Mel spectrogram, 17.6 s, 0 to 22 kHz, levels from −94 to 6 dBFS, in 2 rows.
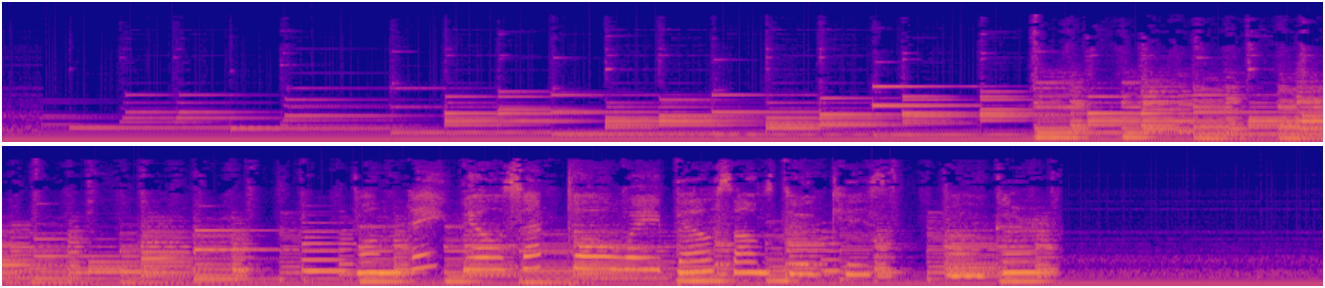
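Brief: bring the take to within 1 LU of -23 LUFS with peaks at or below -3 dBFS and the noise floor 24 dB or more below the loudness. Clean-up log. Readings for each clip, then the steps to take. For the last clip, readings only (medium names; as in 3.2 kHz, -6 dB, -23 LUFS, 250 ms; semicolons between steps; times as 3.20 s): tick rate 55 per s; hum 50 Hz; highest harmonic 250 Hz; hum level -44 dBFS; loudness -30.5 LUFS; peak level -15.0 dBFS; loudness target -23.0 LUFS
-> de-click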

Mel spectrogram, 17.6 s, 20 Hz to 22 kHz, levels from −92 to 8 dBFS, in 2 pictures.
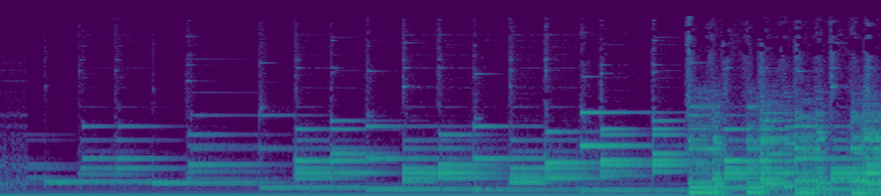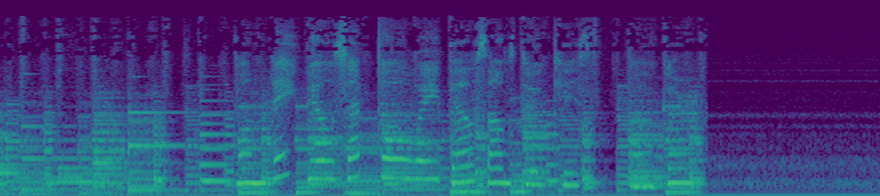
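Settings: tick rate 0.057 per s; hum 50 Hz; highest harmonic 250 Hz; hum level -45 dBFS
-> de-hum 50 Hz, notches 5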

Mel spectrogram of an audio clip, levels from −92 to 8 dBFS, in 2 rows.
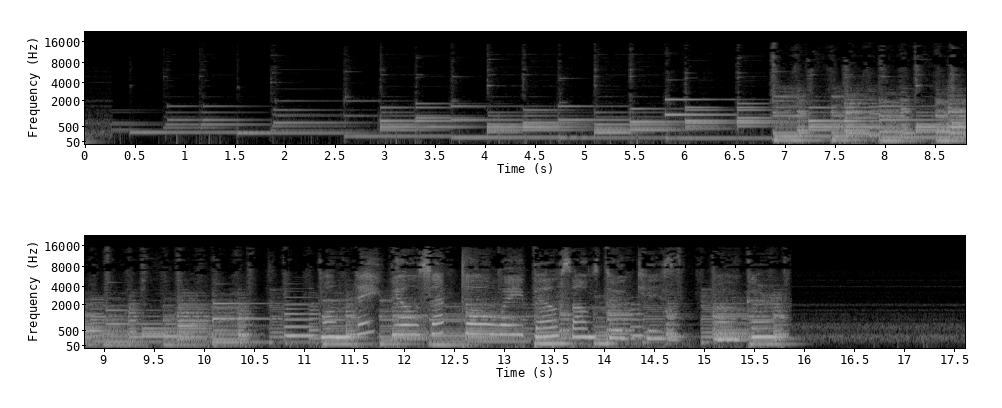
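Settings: hum not found; loudness -31.0 LUFS; peak level -15.0 dBFS; loudness target -23.0 LUFS
-> trim +8 dB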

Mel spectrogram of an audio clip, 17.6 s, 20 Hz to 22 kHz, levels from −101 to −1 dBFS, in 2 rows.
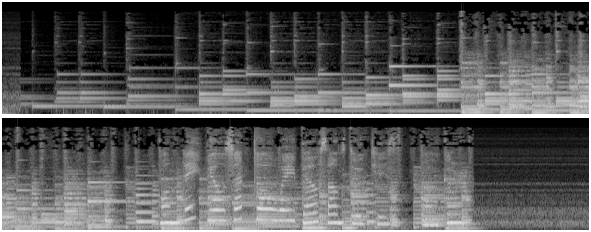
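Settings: loudness -23.0 LUFS; peak level -7.0 dBFS; noise floor -48 dBFS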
